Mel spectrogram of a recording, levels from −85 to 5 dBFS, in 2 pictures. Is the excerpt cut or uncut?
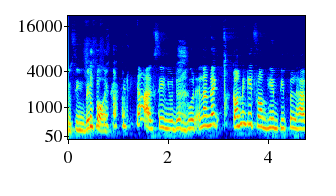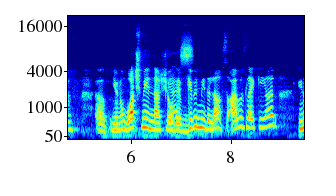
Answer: uncut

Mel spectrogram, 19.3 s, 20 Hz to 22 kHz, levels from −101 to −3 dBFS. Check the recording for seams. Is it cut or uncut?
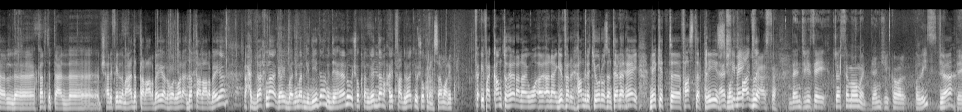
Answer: cut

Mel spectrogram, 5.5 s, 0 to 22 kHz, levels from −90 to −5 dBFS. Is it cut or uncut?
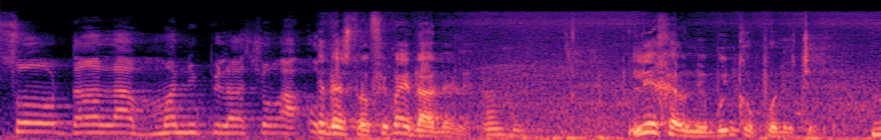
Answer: uncut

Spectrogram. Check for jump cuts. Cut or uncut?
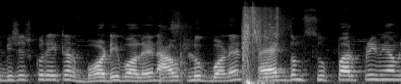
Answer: cut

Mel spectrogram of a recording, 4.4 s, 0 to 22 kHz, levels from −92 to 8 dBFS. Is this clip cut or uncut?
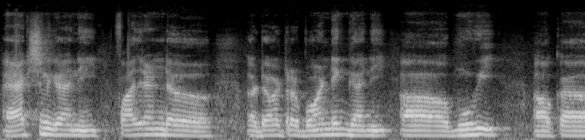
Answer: cut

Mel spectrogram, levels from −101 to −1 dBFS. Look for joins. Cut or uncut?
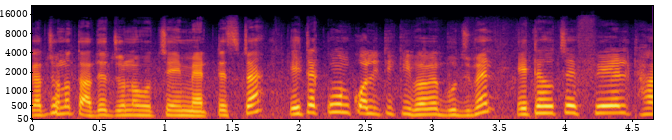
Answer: uncut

